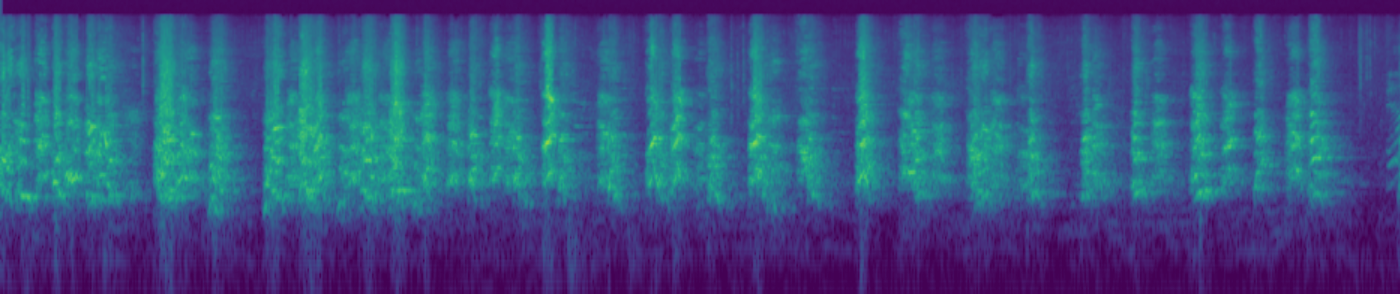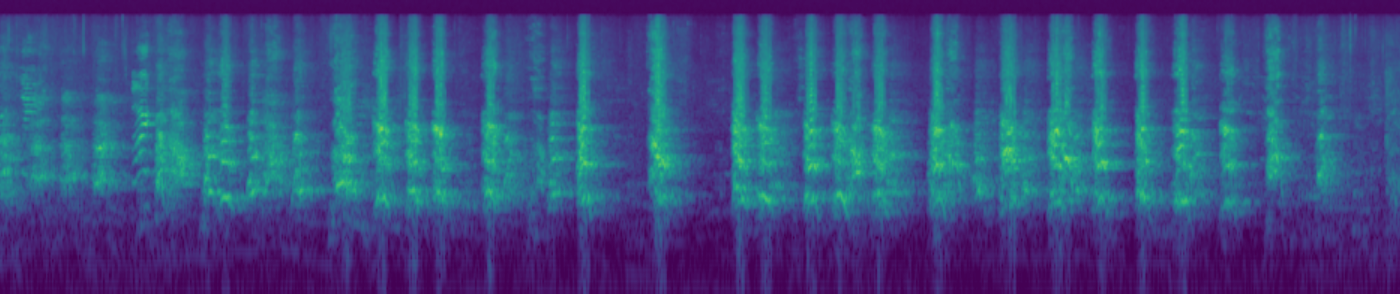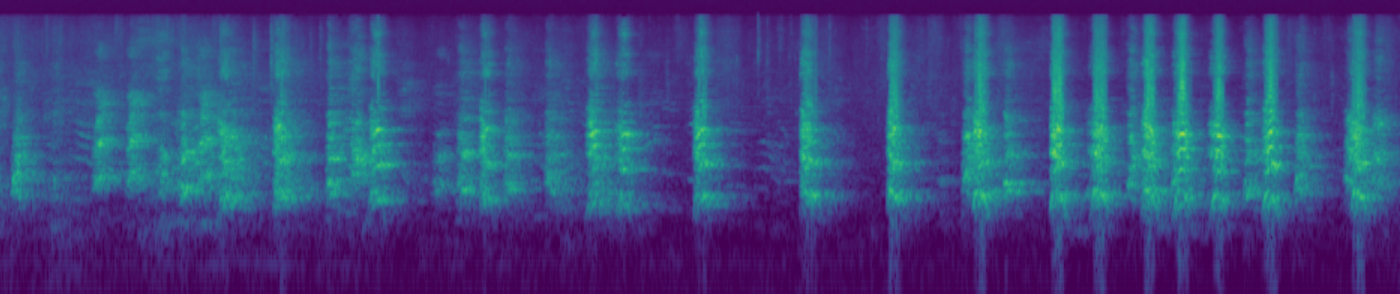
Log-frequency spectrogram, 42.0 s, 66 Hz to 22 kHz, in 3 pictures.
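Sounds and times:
dogs barking and yipping: 0.0s - 27.4s, 29.0s - 35.3s, 36.0s - 42.0s.

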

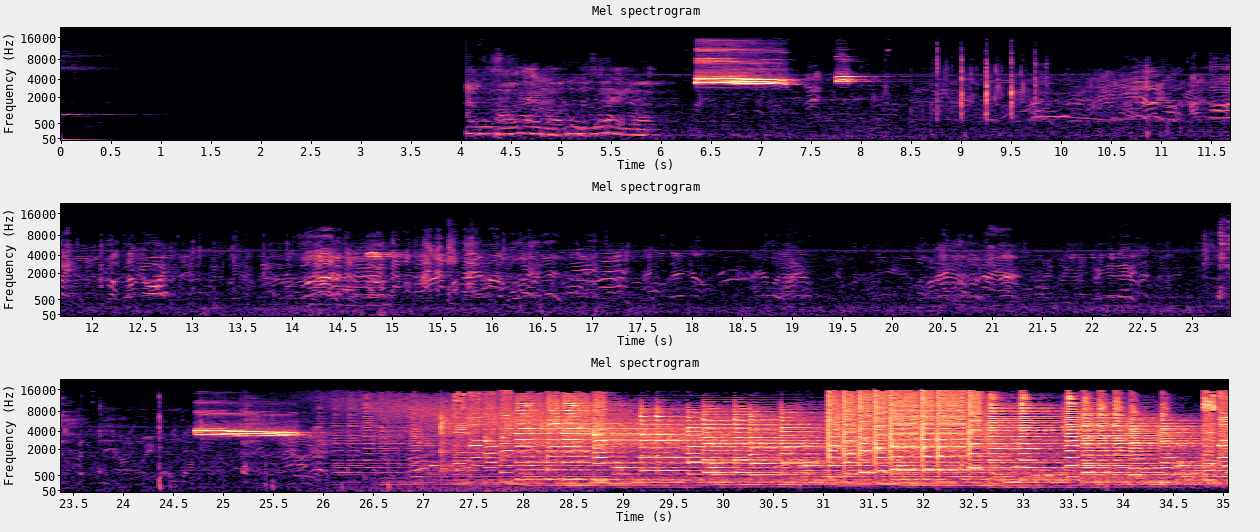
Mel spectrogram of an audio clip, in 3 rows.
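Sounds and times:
referee's whistle blast: 6.3s - 8.1s, 24.7s - 26.0s.

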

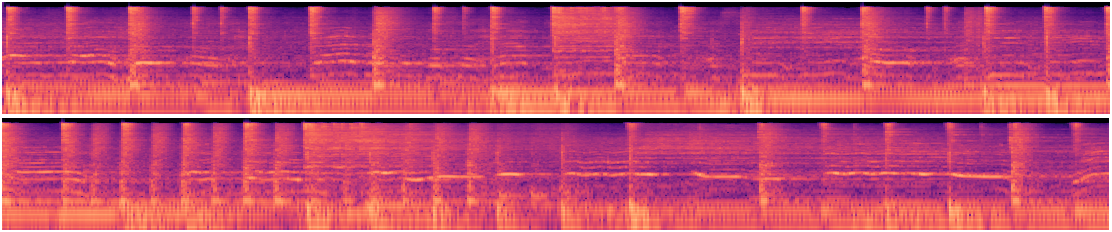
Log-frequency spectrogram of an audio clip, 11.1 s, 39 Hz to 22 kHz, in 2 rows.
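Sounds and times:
backing song: 0.0s - 11.0s
drum kit played with sticks: 0.0s - 11.0s.

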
